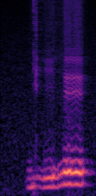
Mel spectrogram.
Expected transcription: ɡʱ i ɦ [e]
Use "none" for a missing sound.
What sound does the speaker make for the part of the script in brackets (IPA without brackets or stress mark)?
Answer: e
